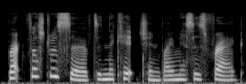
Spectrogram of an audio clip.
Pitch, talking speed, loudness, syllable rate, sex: 240 Hz, 220 wpm, -19 LUFS, 5.2 syllables/s, female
